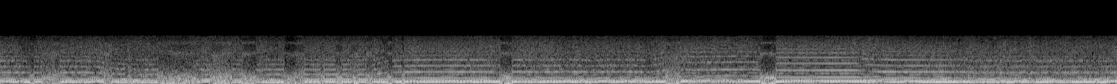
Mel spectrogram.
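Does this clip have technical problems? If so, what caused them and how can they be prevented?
Yes. There's sound chopped by the voice detector at 0.3–0.6, 1.04–1.32, 1.58–2.56 and 2.84–4.04 s, with bits swapped for comfort noise, most heavily around 1.6–2.6 s. The likely cause is the sender's voice detector toggling on and off. Loosening the detection threshold or adding a longer hangover would stop it cutting in mid-sound.

Sound dropped by the voice detector shows up at 5.0–5.12, 6.66–6.8 and 7.6–7.76 s, where short stretches give way to steady comfort noise. The likely cause is the detector mistaking quiet sound for background. Disabling discontinuous transmission or lowering the detector's sensitivity floor would prevent those gaps.

The narrow band topping out at 4 kHz comes from the G.711 call path.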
